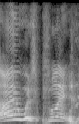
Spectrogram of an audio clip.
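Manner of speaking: aggressive, very high, loud, hard boast. Retelling a podcast bit of hypotheticals: imitating Donald Trump aggressively. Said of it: "get more and more aggressive every time".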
